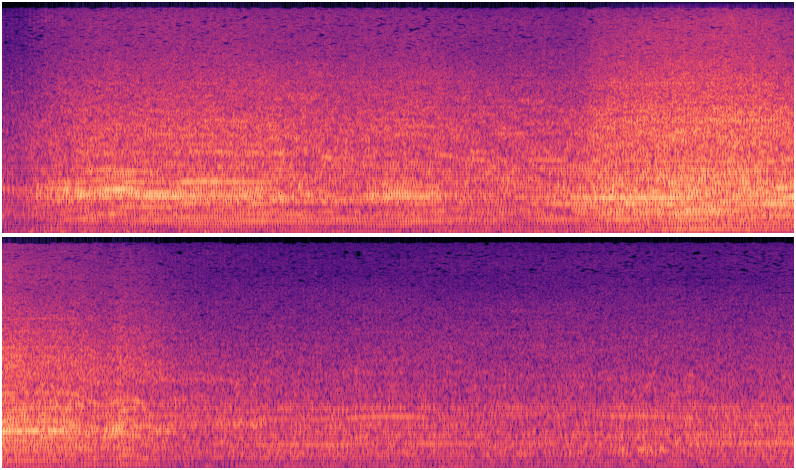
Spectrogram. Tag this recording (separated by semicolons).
MOTOR; machine; Compressor; leaf-blower; Hum; mechanical; machinery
